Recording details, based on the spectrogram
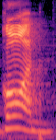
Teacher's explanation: যদি পরে মূর্ধন্য ন থাকে তাহলে অ এর উচ্চারণ অবিকৃত থাকে অর্থাৎ ও এর মত হয় না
